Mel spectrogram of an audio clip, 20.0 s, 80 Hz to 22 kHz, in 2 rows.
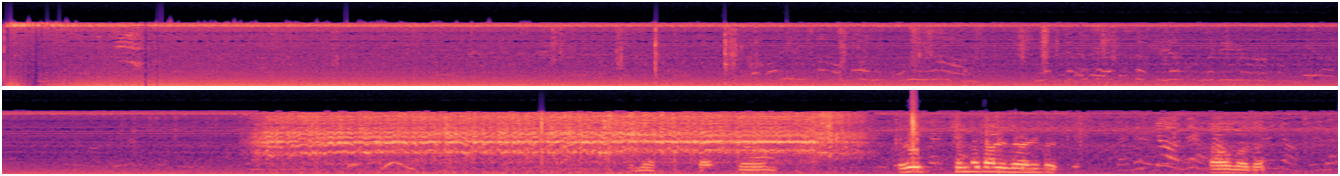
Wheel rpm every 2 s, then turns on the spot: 0, 0, 0, 0, 0, 10, 140, 160, 20, 0.
none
